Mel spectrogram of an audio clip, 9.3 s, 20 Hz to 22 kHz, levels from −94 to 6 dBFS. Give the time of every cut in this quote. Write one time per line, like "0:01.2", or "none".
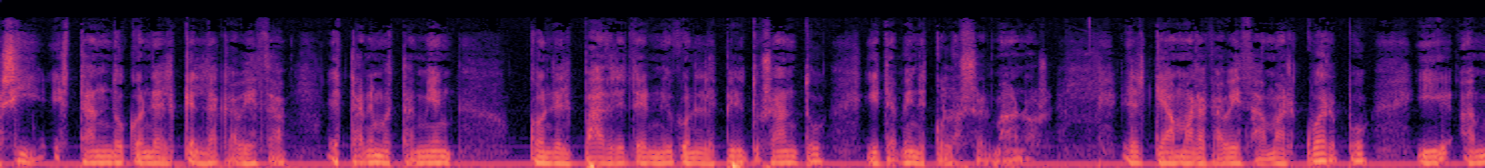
0:05.8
